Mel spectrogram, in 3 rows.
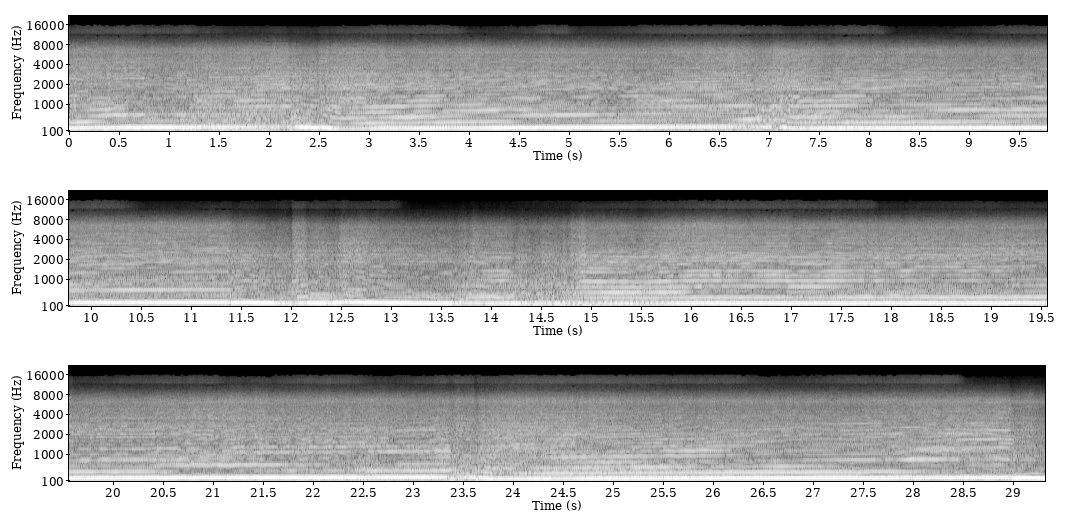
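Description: Peugeot 405 STi race car's four-cylinder engine at full throttle, heard from inside the cabin. The engine note climbs slowly through long pulls and drops sharply at each of several gear changes.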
